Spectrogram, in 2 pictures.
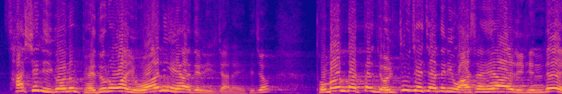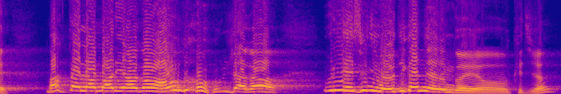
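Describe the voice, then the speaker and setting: A man delivers a sermon in a high, light voice that rings through a large sanctuary with long reverb. He talks conversationally, often checking in with the listeners, and slips into dramatic readings of scripture voices. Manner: conversational, asks the congregation for agreement. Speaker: pastor. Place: church sanctuary.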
